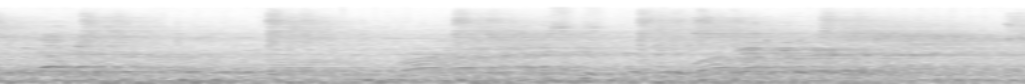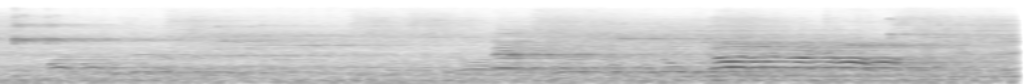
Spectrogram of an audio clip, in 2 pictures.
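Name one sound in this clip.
A small crowd murmurs in a large echoing hall.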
